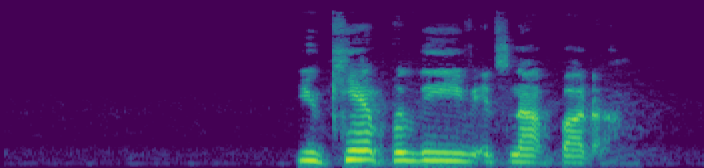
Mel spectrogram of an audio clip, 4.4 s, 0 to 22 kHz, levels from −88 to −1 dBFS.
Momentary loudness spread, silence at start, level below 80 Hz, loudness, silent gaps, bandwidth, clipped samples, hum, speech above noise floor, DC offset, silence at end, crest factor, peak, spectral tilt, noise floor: 11 LU; 1.85 s; -60 dBFS; -18 LUFS; none; 13.5 kHz; under 0.1%; none; 57 dB; under 0.1%; 0.55 s; 20 dB; -2 dBFS; -6.5 dB/octave; -74 dBFS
